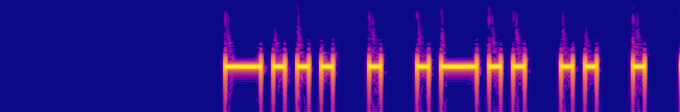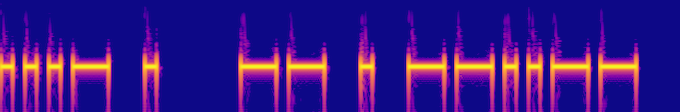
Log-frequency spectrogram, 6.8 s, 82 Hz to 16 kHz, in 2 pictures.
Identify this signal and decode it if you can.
Morse code, heard as a keyed tone, about 20 wpm, 700 Hz. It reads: BELIEVE ME,
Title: Sentences from Top 1000 Words - Review Part 6 - 20wpm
